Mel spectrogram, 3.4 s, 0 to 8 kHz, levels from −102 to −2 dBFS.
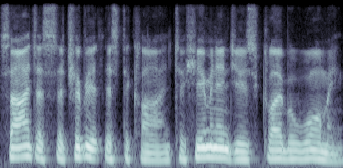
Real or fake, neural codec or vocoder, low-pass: real; none; 7.2 kHz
